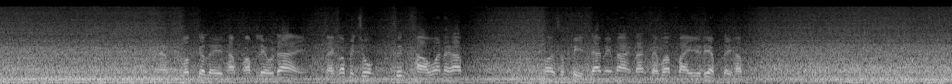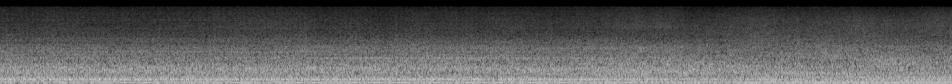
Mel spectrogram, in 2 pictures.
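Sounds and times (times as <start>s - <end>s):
vehicle engine drone: 0.0s - 19.0s
wind noise: 7.4s - 19.0s.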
